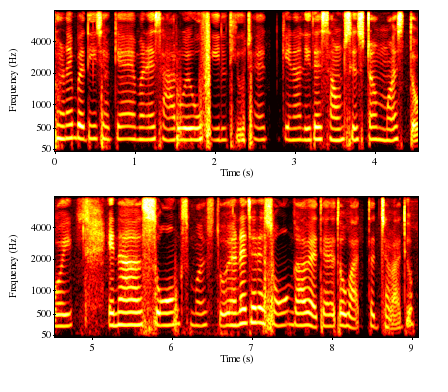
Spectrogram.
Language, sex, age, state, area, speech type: Gujarati, female, 18-30, Gujarat, urban, spontaneous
